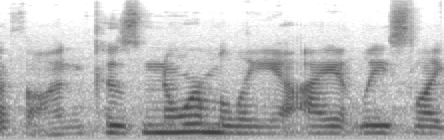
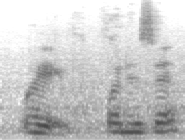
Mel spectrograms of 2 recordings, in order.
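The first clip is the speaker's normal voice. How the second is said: ordinary delivery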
